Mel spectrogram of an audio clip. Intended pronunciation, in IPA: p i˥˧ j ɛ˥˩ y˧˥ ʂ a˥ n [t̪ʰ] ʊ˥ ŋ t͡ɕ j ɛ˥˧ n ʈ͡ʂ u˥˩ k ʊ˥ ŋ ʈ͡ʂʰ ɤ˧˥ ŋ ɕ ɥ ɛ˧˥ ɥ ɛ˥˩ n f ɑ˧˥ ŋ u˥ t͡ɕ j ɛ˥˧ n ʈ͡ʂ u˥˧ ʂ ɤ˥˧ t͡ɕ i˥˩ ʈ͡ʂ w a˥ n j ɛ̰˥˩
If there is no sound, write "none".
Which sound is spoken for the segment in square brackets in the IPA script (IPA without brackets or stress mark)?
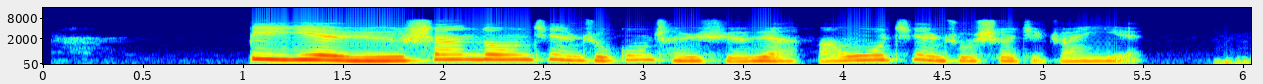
t̪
